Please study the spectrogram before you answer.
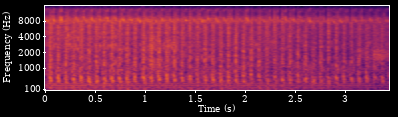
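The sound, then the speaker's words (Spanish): Helicopter rotor chopping in a fast, steady rhythm of many even pulses over a low engine hum. It stays loud and continuous throughout, with no voices. “No sé si ha sido el gorrocóptero o un... helicóptero de Vietnam.”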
